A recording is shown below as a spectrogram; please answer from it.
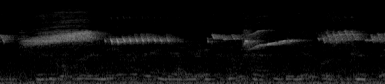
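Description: A European greenfinch sings a quick, varied phrase of high twittering notes, a fast rattling trill and a rising nasal sweep, over a faint low hum.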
